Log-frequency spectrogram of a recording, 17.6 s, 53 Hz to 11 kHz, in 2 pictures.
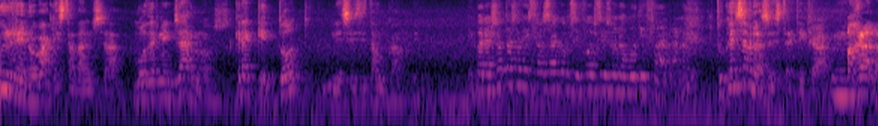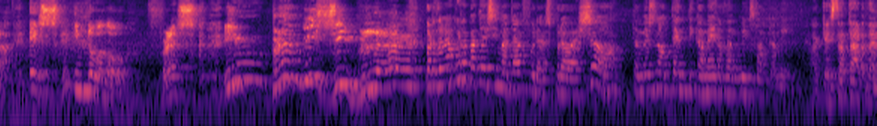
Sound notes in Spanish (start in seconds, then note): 8.8 excitado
